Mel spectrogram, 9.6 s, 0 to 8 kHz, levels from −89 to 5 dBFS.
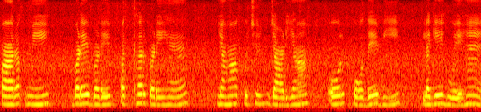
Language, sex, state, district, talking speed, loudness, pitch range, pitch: Hindi, female, Haryana, Jhajjar, 100 wpm, -20 LUFS, 210-230 Hz, 220 Hz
